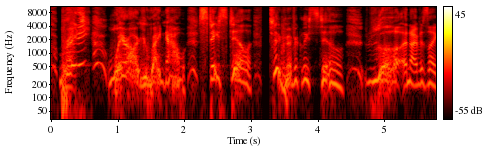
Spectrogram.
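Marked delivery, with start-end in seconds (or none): 0.1-4.4 frantic, hysterical, high and swooping with panic. Retelling a mother's call to her son abroad; imitating Miranda's hysteria.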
